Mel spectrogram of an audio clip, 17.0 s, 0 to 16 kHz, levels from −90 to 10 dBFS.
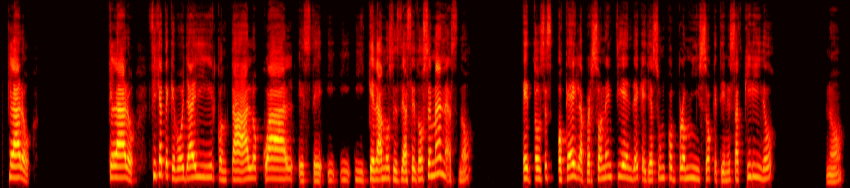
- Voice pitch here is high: Yes, high, 195 Hz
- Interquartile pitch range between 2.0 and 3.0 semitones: No, average, 3.7 semitones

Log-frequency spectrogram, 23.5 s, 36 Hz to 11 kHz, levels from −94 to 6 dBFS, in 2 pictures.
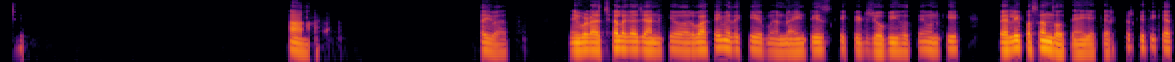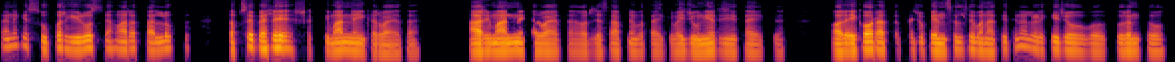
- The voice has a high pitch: No, low, 110 Hz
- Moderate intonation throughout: Yes, average, 3.1 semitones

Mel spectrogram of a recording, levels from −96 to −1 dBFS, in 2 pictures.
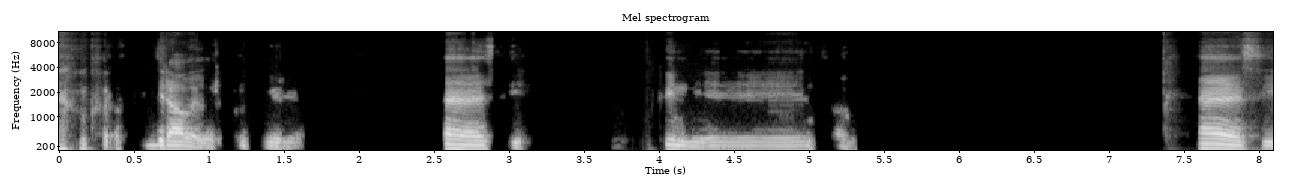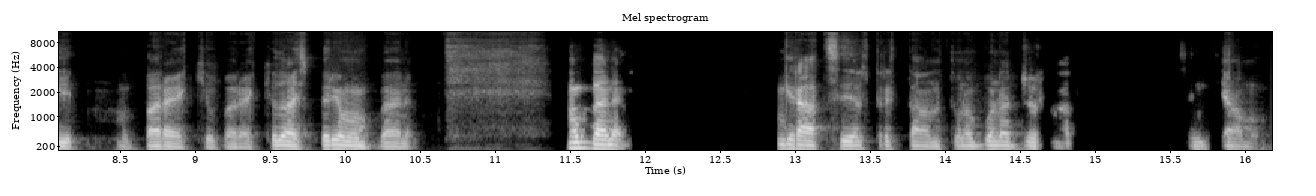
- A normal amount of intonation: No, narrow, 2.3 semitones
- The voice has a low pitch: Yes, low, 110 Hz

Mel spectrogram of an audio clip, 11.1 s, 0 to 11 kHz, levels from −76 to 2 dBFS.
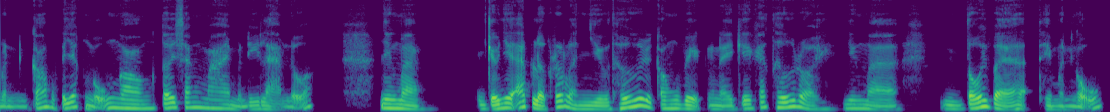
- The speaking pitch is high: No, low, 120 Hz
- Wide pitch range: Yes, wide, 6.4 semitones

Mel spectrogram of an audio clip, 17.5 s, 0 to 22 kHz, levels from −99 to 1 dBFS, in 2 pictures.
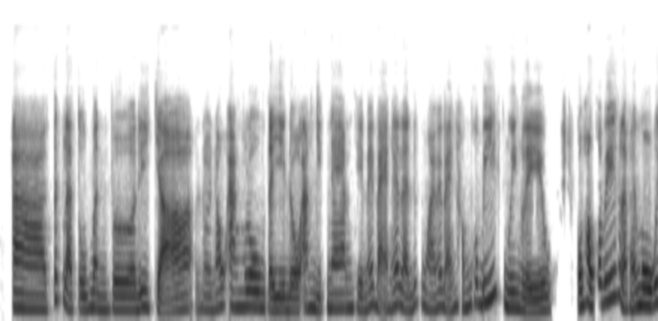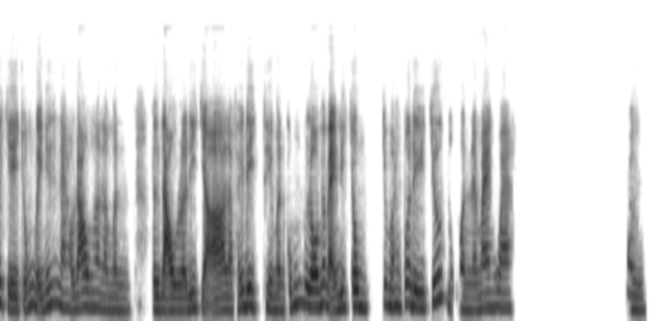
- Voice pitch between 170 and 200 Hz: Yes, medium, 185 Hz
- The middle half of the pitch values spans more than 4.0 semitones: No, average, 3.7 semitones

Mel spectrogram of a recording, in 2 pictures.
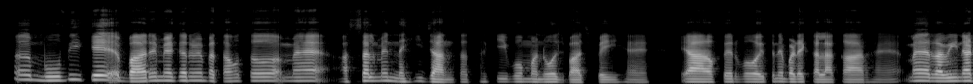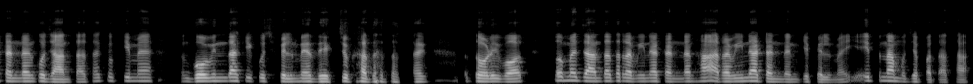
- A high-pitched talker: No, medium, 140 Hz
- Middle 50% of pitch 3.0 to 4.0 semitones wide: No, average, 4.6 semitones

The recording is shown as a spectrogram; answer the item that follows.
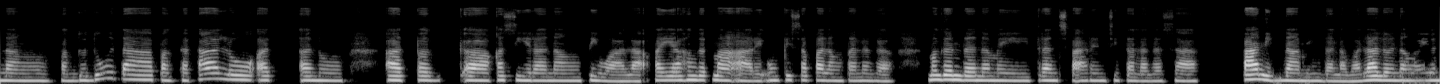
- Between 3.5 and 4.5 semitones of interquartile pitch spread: No, narrow, 2.5 semitones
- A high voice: No, medium, 180 Hz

